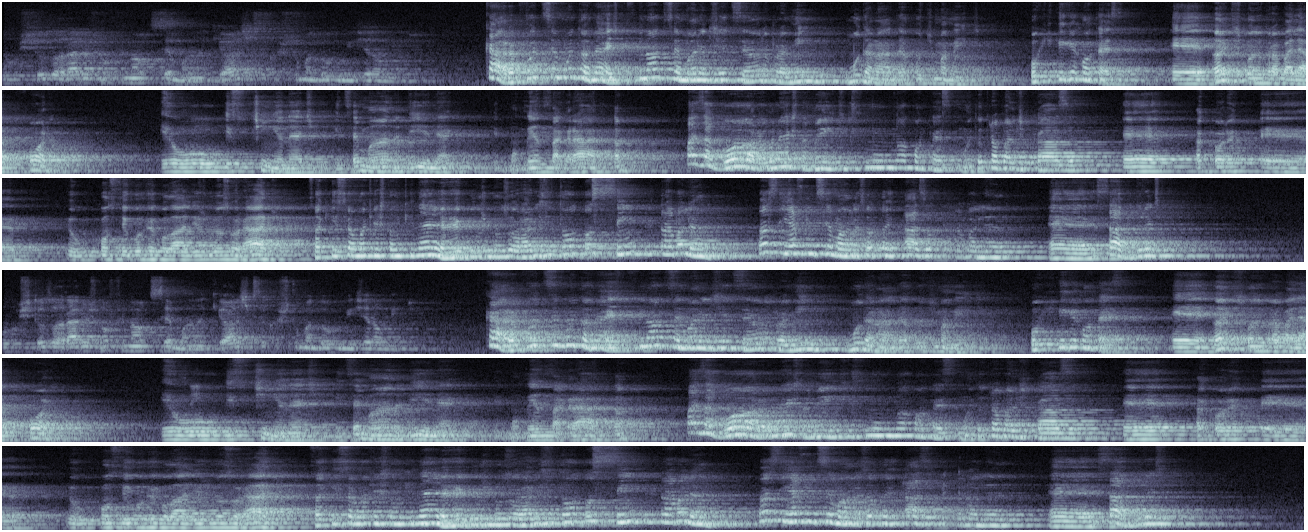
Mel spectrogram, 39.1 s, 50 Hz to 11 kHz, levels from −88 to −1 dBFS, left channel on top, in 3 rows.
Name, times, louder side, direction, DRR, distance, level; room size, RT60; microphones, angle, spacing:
voice 1, 0.0-4.0 14.9-15.1 35.1-35.9, right 2 dB, 85° right, 1 dB, 1.6 m, -34 dB
voice 2, 4.8-9.7 10.3-11.1 11.7-13.6 14.6-15.4 15.6-17.5 18.0-19.3 19.9-23.8 24.2-24.7 25.0-26.2 26.7-28.8 29.2-33.2 33.6-36.2 36.5-37.7, left 1 dB, 75° left, 1 dB, 1.8 m, -20 dB
19.5 x 10.5 x 3.9 m, 2.1 s
head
